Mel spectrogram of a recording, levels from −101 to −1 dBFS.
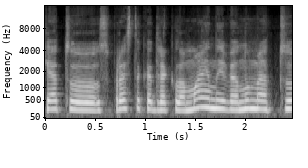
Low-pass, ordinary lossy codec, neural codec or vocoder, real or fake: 14.4 kHz; Opus, 24 kbps; none; real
